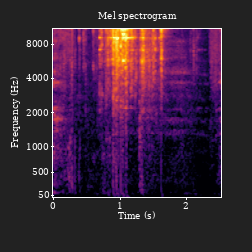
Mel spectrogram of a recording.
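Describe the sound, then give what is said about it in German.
A bunch of house keys jangles and clinks for a couple of seconds, the bright metallic rattling loudest in the middle before settling into lighter, scattered jingles. “Mein und Schlüssel mal klingeln.”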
